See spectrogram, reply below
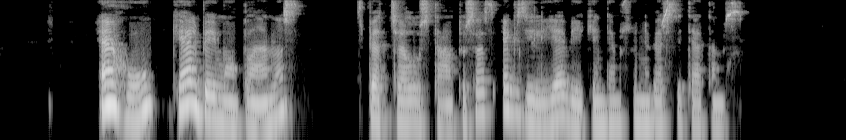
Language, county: Lithuanian, Panevėžys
